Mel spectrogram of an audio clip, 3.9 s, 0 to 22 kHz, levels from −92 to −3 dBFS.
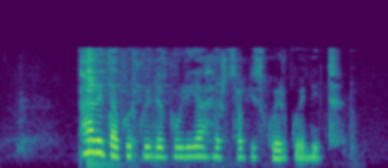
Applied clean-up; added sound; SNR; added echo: none; Shatter / Crushing; 11 dB; none.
